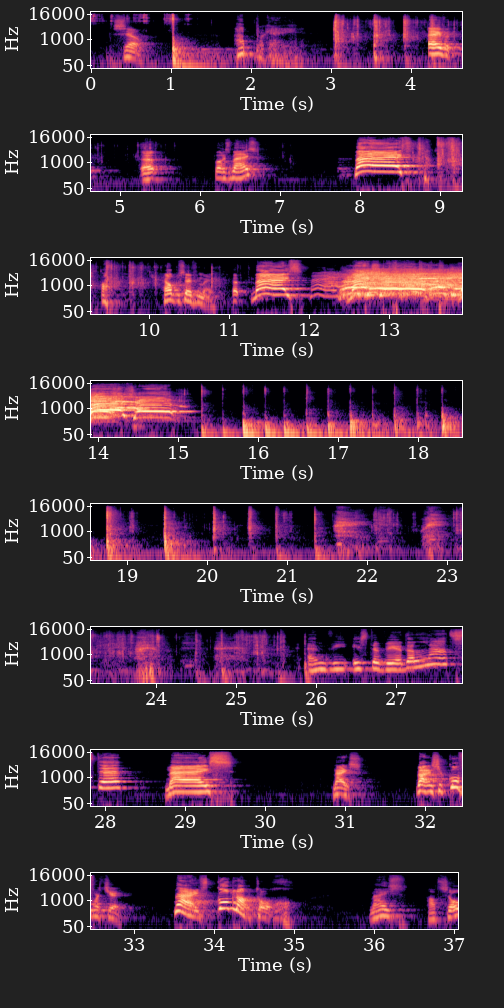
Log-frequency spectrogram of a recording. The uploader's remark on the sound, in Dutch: Een live versie van de theatervoorstelling MEIS!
